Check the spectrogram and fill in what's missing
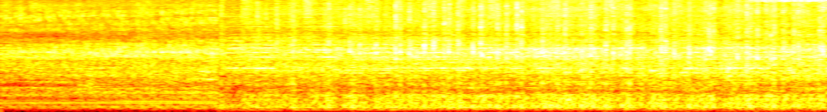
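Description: Hot rod car engine idling loud and low at an outdoor car show, a steady rumbling burble close by that grows slightly louder partway through, with crowd noise around it.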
